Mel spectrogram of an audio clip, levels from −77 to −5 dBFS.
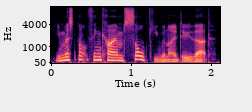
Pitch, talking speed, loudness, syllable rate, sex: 145 Hz, 310 wpm, -18 LUFS, 6.0 syllables/s, male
